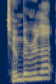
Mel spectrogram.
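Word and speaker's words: tunnbrödsrulle: I think the only term I might remember, because I tried practicing it a lot, is a Stockholm street food, I think, called a tumbarula. Is that how you pronounce it? – Oh, nice. Yeah, it is.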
